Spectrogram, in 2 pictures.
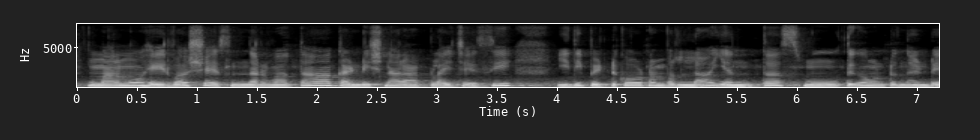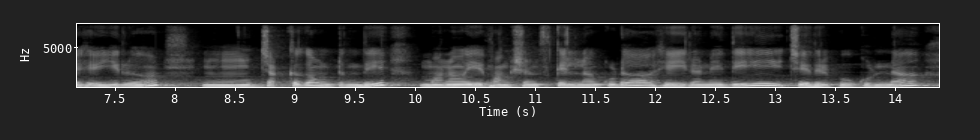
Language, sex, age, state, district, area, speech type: Telugu, female, 18-30, Andhra Pradesh, Guntur, urban, spontaneous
